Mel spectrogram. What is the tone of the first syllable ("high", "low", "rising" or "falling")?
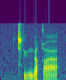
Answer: low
